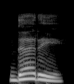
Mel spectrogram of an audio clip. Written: ದರೆ

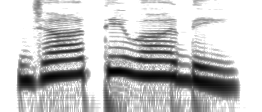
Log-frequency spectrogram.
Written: ಜಾತಿವಾದಿ

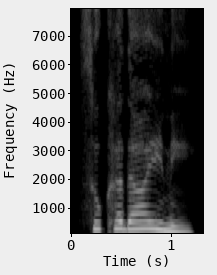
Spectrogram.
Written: ಸುಖದಾಯಿನಿ

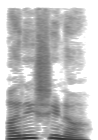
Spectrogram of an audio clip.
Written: ಆರುಷಣ

